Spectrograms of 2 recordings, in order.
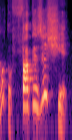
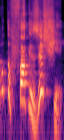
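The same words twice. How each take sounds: First: High, incredulous mock outburst; retold disbelief. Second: Much higher, squeaky incredulous outburst; retold disbelief. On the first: To himself at the agency, a high incredulous outburst. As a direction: play up the disbelief in a raised voice. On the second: To the agency clerk, a far higher incredulous outburst. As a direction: push the disbelief way up in pitch.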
